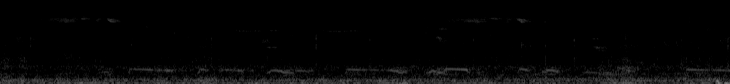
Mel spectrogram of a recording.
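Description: Birds calling faintly: a run of short, low, cooing notes about twice a second, with a few brief higher chirps.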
